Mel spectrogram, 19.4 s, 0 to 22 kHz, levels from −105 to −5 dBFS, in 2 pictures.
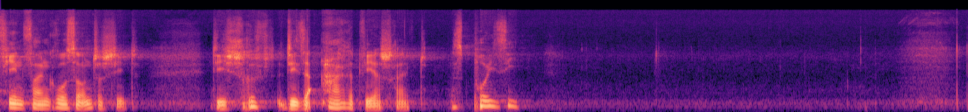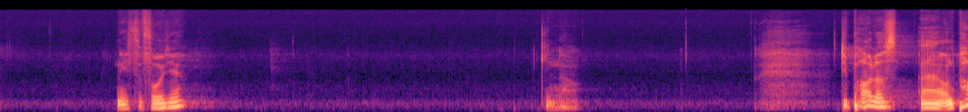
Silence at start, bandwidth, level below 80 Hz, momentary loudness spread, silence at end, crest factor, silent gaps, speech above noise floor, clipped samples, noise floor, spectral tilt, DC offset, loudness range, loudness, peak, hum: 0 s; 16 kHz; -56 dBFS; 24 LU; 0 s; 20 dB; none; 39 dB; under 0.1%; -63 dBFS; -5 dB/octave; under 0.1%; 18 LU; -24 LUFS; -6 dBFS; none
